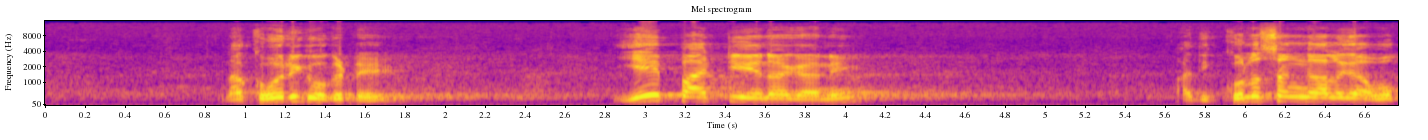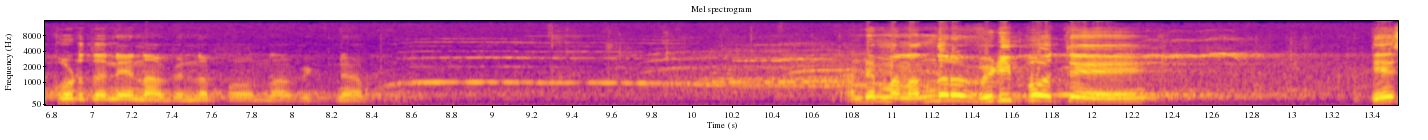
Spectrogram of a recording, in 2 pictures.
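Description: A man speaks loudly and forcefully into a microphone over loudspeakers in a large echoing hall.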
